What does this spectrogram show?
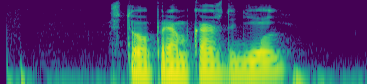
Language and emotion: Russian, neutral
